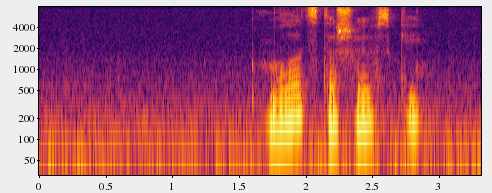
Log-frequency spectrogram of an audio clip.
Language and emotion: Russian, neutral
